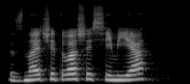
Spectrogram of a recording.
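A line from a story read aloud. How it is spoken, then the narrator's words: Skeptical snort. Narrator (Russian): хмыкнул я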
